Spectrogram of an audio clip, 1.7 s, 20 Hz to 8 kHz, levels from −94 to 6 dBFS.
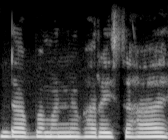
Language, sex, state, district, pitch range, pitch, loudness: Chhattisgarhi, female, Chhattisgarh, Jashpur, 235-240 Hz, 235 Hz, -12 LUFS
